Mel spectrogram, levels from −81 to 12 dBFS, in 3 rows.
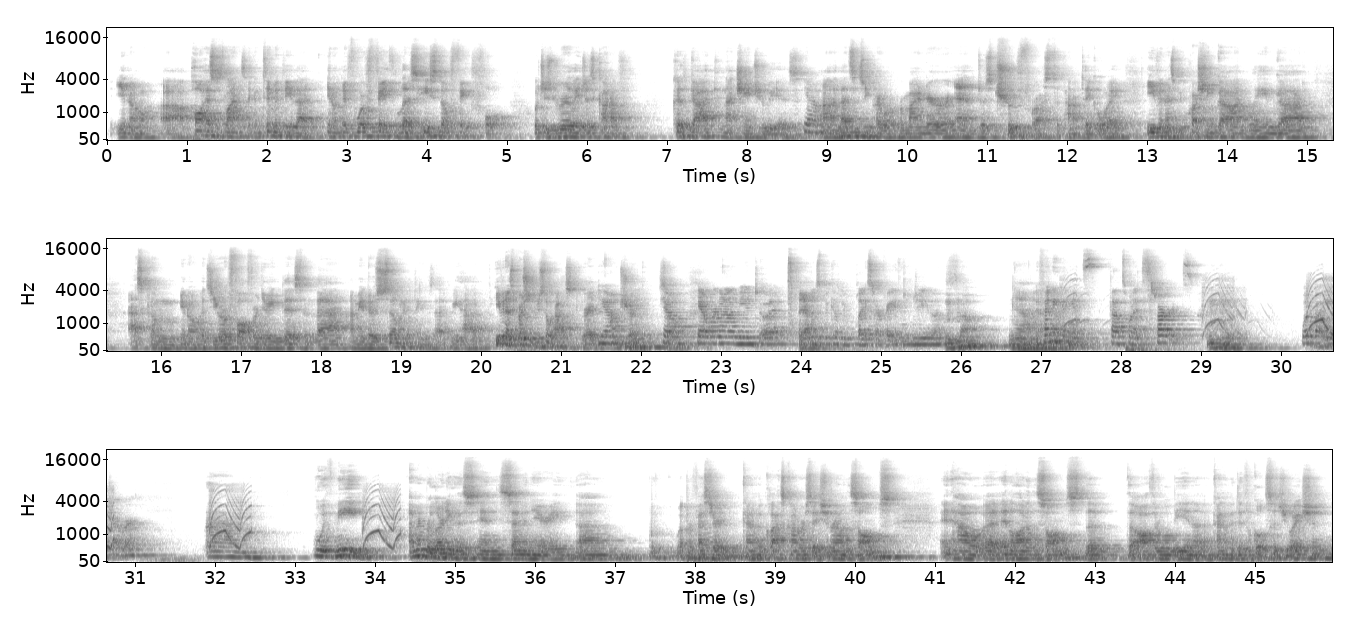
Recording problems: off-mic speech; far
room echo; noticeable; dies away in 0.8 s
siren; loud; from 27 to 34 s; peak 1 dB above the speech

